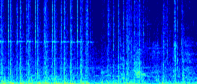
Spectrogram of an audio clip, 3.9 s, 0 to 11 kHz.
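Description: Rapid bursts of assault rifle gunfire in Fallout 4, dense strings of sharp shots in quick succession with brief gaps, loud and close, with some faint game noise behind.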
